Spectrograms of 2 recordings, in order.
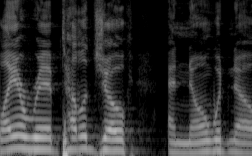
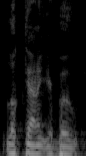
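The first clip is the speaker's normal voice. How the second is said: low, softer murmured prompt; sly aside; 5 semitones lower, 6 dB quieter than usual. Retold or imitated. Owen to his opponent mid-match, discreet aside. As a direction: slip it quietly to your opponent.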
